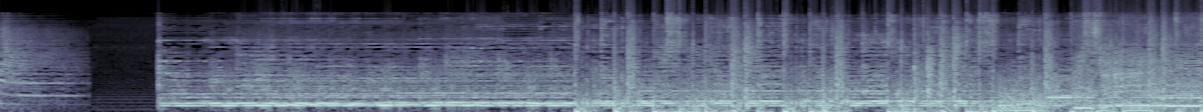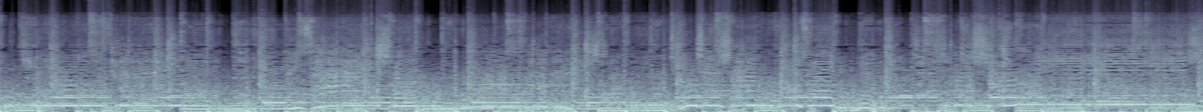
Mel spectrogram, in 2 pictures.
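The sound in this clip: Go-kart racing engines and tire squeal at a karting track in the basement level of an auto mall. A short burst opens, then a brief silence, then a loud, dense, sustained roar of engines fills the rest.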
